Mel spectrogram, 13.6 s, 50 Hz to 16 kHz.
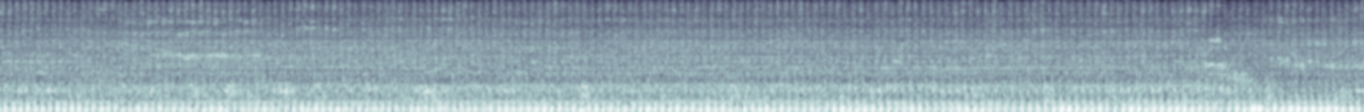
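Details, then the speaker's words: Kawasaki Vulcan 500 twin after valve adjustment, carburettors just synchronised: even steady idle at a quick regular beat, no hunting or misses, both carbs pulling evenly; normal idle with synchronised carburettors. "Bueno pues ya tendríamos la sincronización de de los carburadores"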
